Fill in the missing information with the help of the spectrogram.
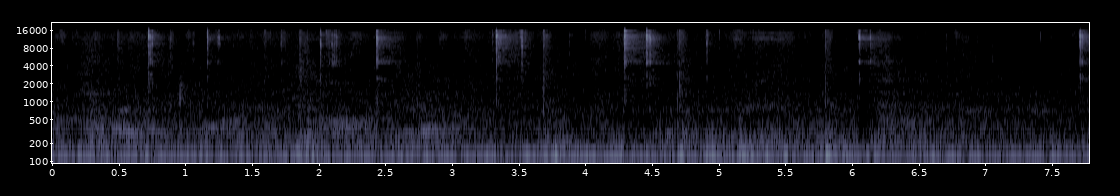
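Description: A metal 3.5 mm crochet hook working turquoise cotton cord into a foundation chain: faint, short clicks at irregular intervals, about one or two a second, over a low steady hum.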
